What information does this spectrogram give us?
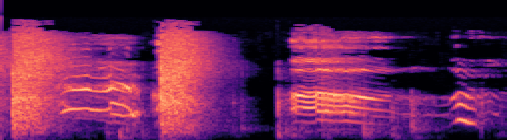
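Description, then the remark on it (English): A door creaks open with drawn-out, groaning hinge squeals, broken by a couple of heavy thuds as it swings and knocks against its frame. “The door.”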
